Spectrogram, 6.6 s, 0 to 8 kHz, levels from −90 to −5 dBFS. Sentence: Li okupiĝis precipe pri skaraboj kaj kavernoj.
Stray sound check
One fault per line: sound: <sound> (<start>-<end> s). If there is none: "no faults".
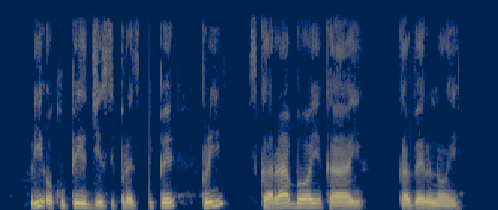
sound: dropout (1.8-2.0 s)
